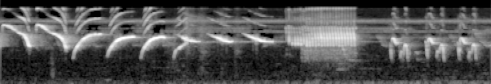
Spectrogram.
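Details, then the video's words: Canary song used in the morning to prompt other birds to sing and learn: a run of repeated downward-slurred whistles, then a dense buzzy roll, followed by short clipped chirps. "PANCINGAN SUARA BURUNG KENARI GACOR PAGI HARI"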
